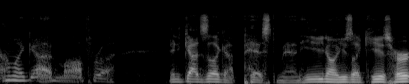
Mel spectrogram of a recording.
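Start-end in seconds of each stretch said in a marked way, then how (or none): 0.0-1.1 mock hushed, slow, choked-up whisper. Recalling a monster movie watched last night: retelling getting choked up. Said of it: "I was like getting choked up".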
